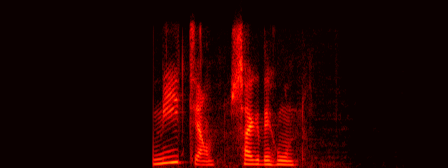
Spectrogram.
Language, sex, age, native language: Icelandic, female, 20-29, Icelandic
